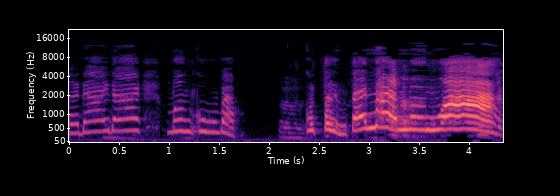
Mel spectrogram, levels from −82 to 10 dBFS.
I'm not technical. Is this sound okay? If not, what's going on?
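No. The speech was most likely squeezed too hard by WMA compression, an older Windows Media Audio format, which throws away quiet detail to save space. From start to finish, the voice sounds washy and ringing, with a hiss that swells and fades along with it.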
